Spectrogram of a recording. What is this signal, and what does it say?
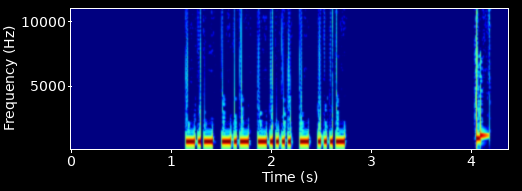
Morse code, heard as a keyed tone, about 37 wpm, 700 Hz. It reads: KK6TV
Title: K1USN SST QSO Practice - 40wpm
